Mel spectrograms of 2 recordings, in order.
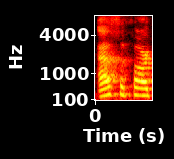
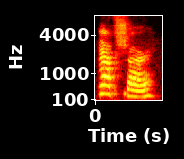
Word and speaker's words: Afshar: Jasmine Asafar, tell me if I'm pronouncing that right. Afshar. She is an Army veteran.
